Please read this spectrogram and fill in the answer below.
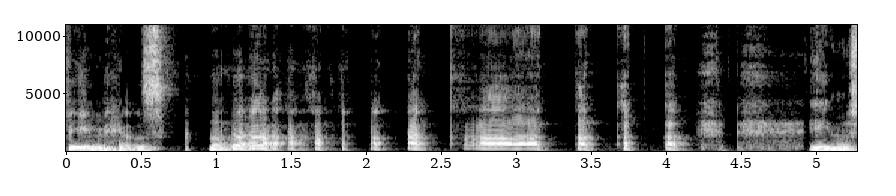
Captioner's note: Ketawa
